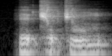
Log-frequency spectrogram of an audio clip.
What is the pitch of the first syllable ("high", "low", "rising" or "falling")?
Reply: high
